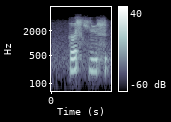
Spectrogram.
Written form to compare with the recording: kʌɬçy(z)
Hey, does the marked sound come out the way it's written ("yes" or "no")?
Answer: no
